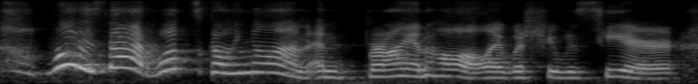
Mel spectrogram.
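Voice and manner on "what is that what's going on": high, loud mock alarm; mock alarmed ad-lib. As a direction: play the startled crowd on stage. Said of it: "all ad-libbing, like".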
